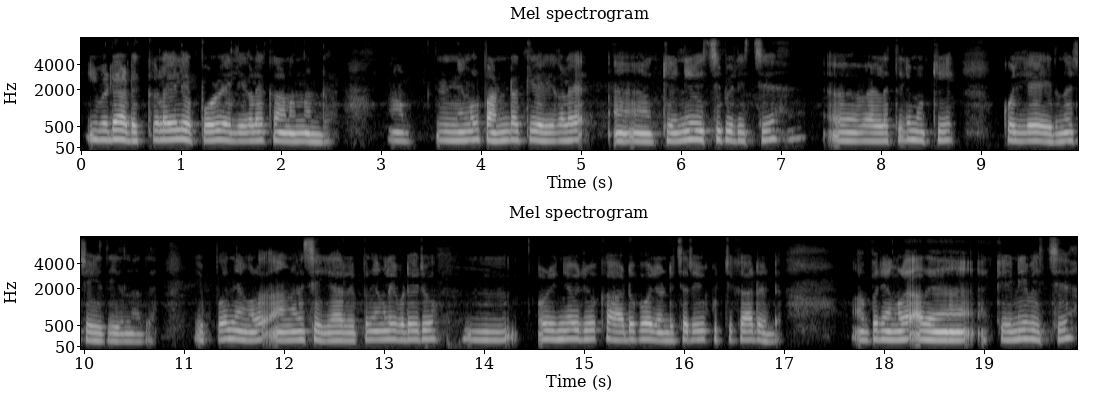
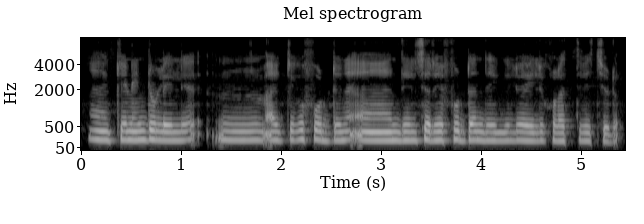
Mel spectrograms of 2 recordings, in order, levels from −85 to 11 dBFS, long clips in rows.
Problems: none marked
